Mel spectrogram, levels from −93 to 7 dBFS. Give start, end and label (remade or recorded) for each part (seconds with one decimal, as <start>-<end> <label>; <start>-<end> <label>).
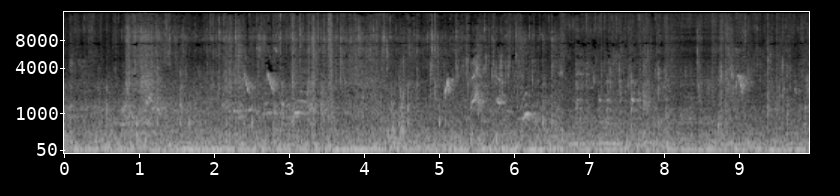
0.0-8.1 recorded; 8.1-8.8 remade; 8.8-9.9 recorded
